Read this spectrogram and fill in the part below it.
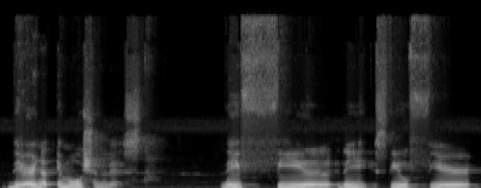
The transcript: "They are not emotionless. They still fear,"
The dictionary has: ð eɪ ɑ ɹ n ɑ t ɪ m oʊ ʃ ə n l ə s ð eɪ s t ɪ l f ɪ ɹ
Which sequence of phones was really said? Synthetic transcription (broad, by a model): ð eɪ ɑ ɹ n ɑ t ɪ m oʊ ʃ ə n l ə s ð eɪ s t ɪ l f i ɹ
